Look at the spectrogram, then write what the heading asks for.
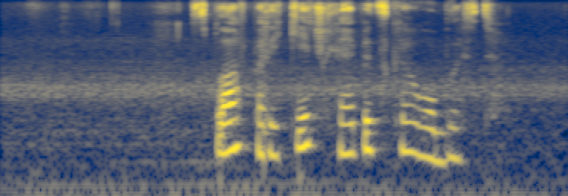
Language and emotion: Russian, neutral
